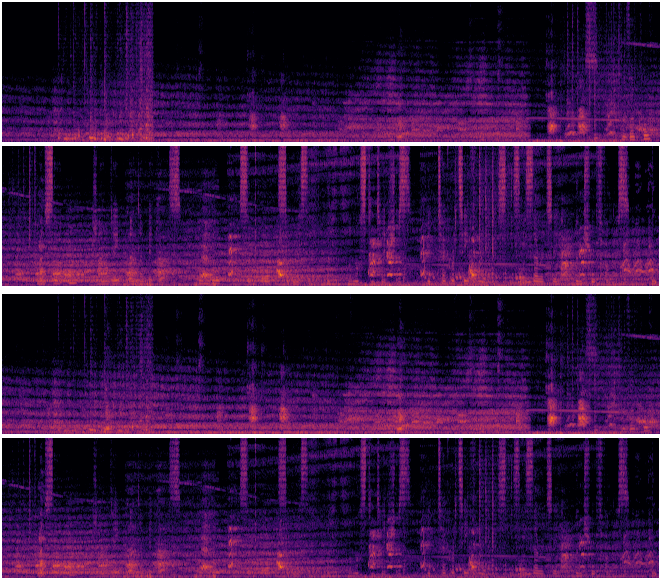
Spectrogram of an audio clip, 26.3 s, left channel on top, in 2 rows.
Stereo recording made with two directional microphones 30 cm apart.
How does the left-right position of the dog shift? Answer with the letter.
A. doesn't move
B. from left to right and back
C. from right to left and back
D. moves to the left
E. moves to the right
D.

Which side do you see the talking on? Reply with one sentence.
You can hear the talking on the left.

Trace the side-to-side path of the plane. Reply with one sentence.
In this clip you hear the plane move from right to left.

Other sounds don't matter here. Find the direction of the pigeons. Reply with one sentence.
You can hear the pigeons on the left.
